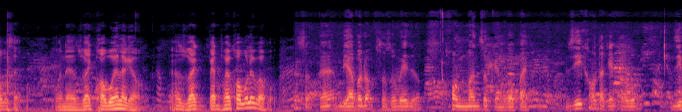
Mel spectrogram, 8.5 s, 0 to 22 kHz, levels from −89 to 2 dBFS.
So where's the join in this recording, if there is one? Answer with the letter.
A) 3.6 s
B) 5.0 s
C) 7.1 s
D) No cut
A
